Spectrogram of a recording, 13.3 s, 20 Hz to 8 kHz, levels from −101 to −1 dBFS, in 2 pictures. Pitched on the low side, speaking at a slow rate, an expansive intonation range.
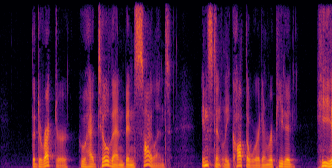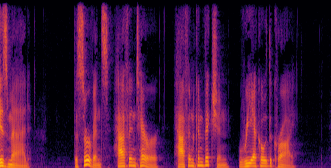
Yes: low, 105 Hz; slow, 130 wpm; wide, 7.3 semitones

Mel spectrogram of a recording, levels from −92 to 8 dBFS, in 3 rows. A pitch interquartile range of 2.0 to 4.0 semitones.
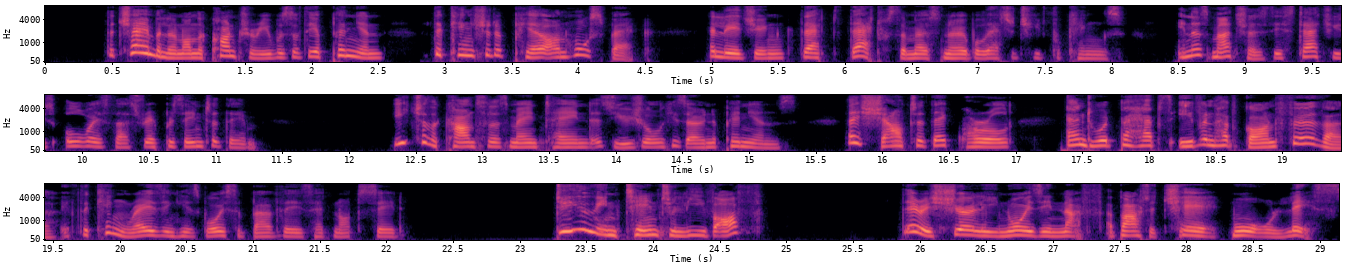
No: average, 4.6 semitones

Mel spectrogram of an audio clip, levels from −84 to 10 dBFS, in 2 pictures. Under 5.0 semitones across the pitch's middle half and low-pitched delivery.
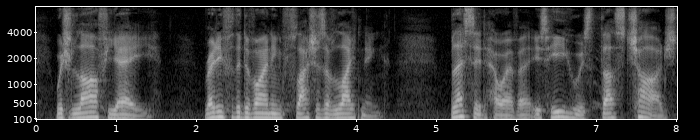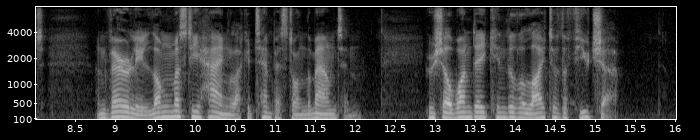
Yes: average, 3.9 semitones; low, 120 Hz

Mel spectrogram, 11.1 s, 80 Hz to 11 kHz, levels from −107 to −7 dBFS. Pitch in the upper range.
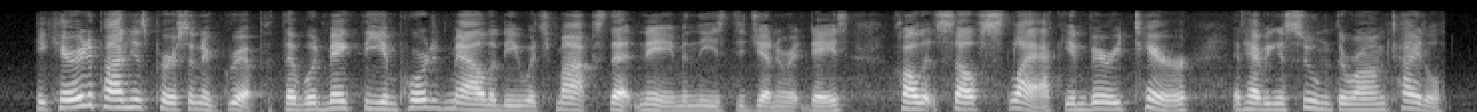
No: medium, 175 Hz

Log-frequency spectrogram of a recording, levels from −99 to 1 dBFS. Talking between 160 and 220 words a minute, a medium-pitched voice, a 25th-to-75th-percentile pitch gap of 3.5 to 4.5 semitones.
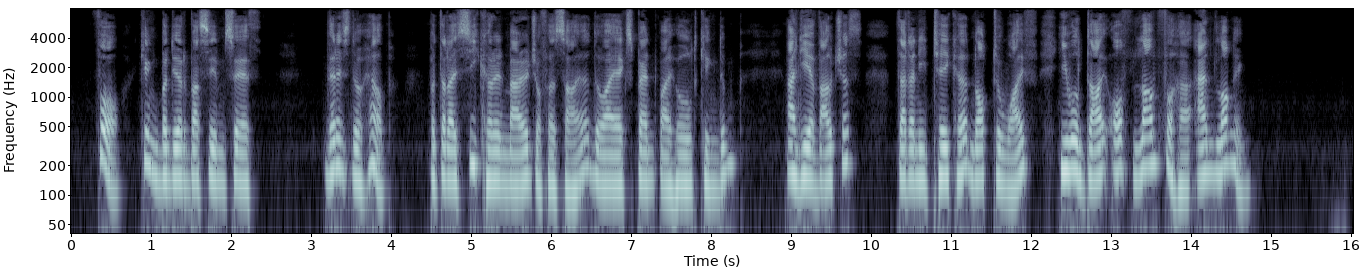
Yes: average, 170 wpm; medium, 145 Hz; average, 4.2 semitones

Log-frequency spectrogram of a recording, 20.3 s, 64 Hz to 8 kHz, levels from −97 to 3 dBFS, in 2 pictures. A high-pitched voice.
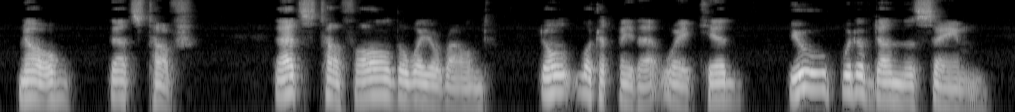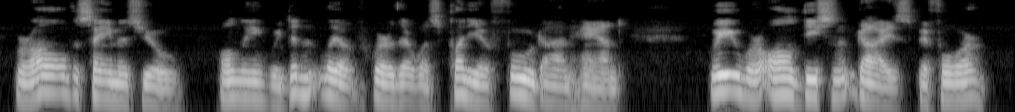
No: low, 120 Hz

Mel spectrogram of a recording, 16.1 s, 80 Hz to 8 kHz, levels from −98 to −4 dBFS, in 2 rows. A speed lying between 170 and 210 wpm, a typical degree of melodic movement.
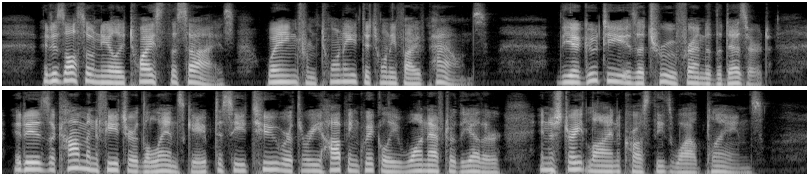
Yes: average, 185 wpm; average, 4.5 semitones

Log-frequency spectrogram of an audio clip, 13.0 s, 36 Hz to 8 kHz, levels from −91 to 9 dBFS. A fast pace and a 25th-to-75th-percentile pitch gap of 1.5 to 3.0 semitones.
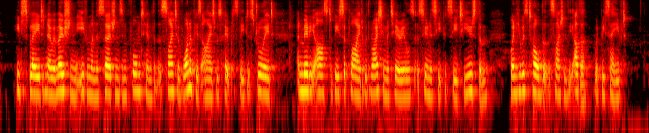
Yes: fast, 240 wpm; average, 2.7 semitones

